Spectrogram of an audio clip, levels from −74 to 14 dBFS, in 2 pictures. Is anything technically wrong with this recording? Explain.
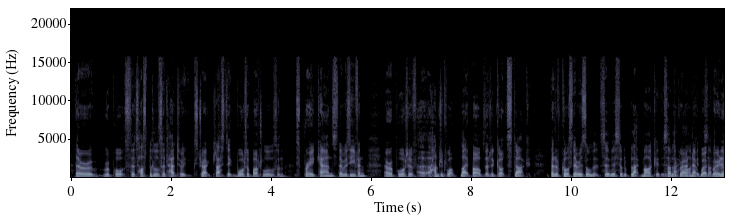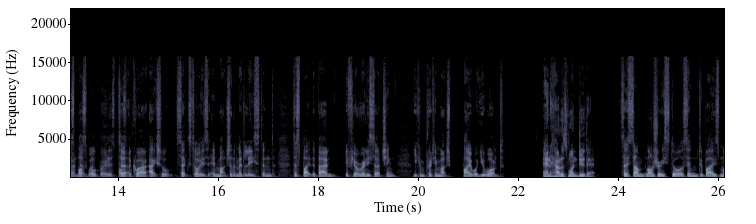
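Yes. From 11.85 to 14.27 s, after "sort of black market" and before "actual sex toys in", the speech is doubled: a dry copy roughly 10 dB quieter trails around 0.7 s behind and cuts in and out abruptly. This is a doubled audio track, likely from a second, slower capture path.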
